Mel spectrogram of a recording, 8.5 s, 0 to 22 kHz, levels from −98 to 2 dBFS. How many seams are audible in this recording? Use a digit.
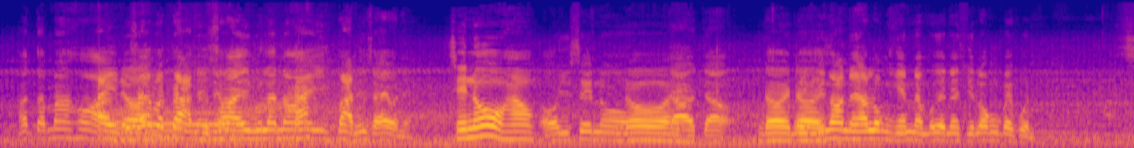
1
